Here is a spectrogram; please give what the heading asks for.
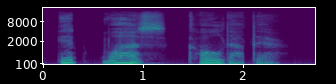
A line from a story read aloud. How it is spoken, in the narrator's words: he sighed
